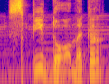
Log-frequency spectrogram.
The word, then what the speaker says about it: спідометр: запам'ятати ще один нюанс якщо компонент метр містить назви вимірювальних приладів то наголос там незмінно припадає на голосний звук що передує цьому компонентові барометр спідометр термометр дозиметр А тепер уважно послухаймо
